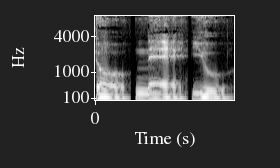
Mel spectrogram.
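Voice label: "toneyu", concatenated syllables; Affixing experiment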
